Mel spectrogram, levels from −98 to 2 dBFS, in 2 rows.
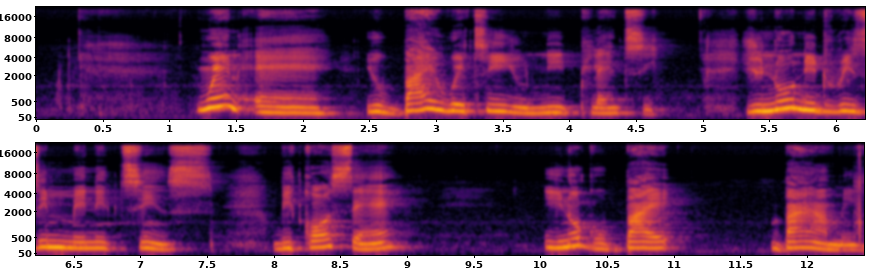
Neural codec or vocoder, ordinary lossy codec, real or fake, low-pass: none; none; real; none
